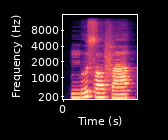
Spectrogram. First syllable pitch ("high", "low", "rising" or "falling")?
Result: rising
